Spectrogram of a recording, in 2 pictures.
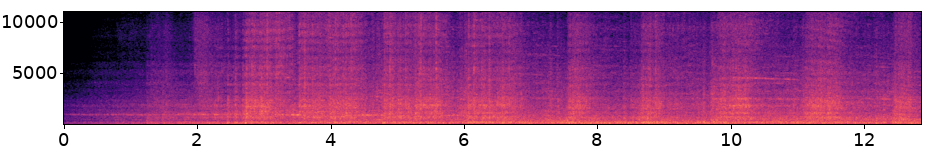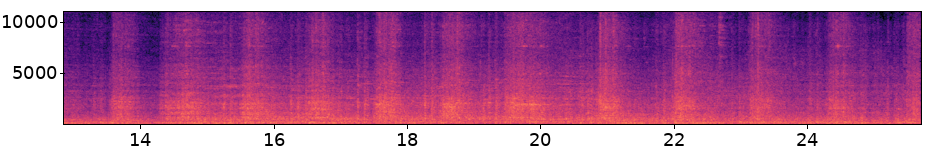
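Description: A freight train with EMD locomotives among its mixed power rolls past on a busy mainline, steady loud rumble with rhythmic clickety-clack of wagon wheels over rail joints throughout, no voices.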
